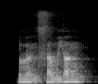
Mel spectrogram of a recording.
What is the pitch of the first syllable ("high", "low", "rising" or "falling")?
low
